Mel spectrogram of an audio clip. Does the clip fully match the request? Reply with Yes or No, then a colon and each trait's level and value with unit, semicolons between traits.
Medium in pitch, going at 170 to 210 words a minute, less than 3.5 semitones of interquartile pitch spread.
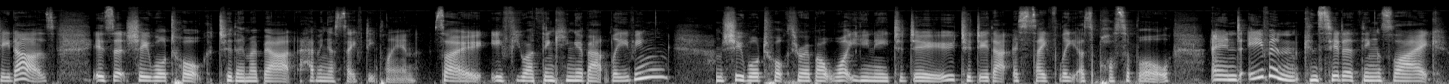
Yes: medium, 175 Hz; average, 175 wpm; narrow, 2.6 semitones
